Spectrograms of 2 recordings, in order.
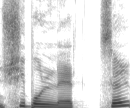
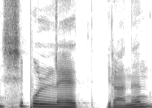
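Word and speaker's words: שִׁבֹּלֶת: 시냇물을 의미하는 쉬볼렛을 발음하게 해서 무거운 짐을 의미하는 시볼렛이라는 발음을 하면 모두 죽였습니다. 에브라임 사람들은 쉬볼렛 발음하는 것을 어려워했었어요. 마치 경상도 출신 사람들이 쌀을 살이라 발음하는 것과 같습니다.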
